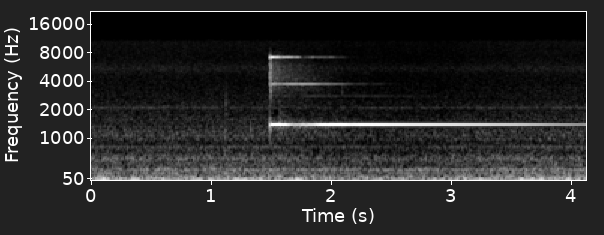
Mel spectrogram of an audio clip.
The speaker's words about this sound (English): I took my earphones. I inserted the earphone into the audio jack.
